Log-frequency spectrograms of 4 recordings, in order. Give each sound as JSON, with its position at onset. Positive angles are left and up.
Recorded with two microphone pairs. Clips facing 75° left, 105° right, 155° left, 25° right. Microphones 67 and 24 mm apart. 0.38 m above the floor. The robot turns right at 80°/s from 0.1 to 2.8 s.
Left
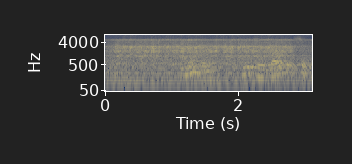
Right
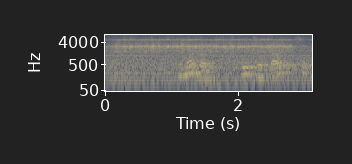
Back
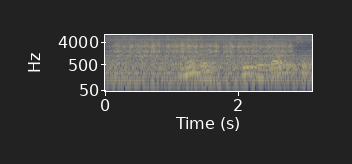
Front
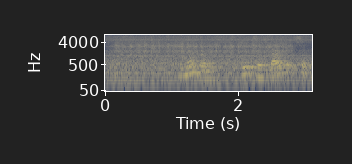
{"t": 1.1, "sound": "a woman speaking", "azimuth_deg": -120, "distance_m": 1.7}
